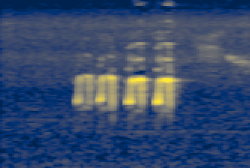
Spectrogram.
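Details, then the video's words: Morning song of a yellow-vented bulbul serving as a lure for other birds: a quick phrase of four gurgling notes, followed by a faint thin whistle. "Trucukan Andalan Gacor Istimewa Pagi Hari Manjur Buat Pancingan"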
